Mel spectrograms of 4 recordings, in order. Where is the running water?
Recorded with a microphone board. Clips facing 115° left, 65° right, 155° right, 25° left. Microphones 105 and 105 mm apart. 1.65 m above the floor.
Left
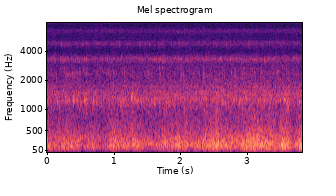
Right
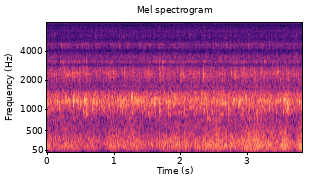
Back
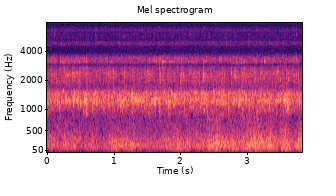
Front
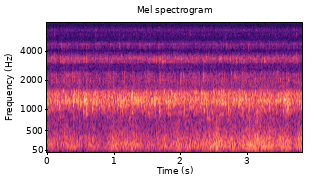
50° right.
